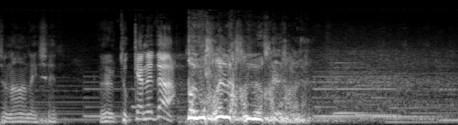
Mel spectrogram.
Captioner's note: Don glugging alcohol; audience laughing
